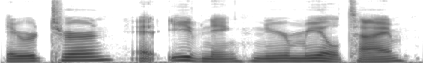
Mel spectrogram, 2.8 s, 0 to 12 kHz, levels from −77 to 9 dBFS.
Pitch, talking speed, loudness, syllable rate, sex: 135 Hz, 150 wpm, -17 LUFS, 4.0 syllables/s, male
